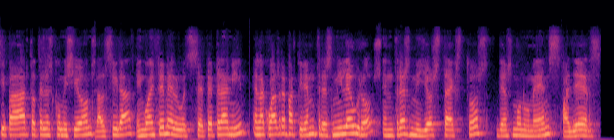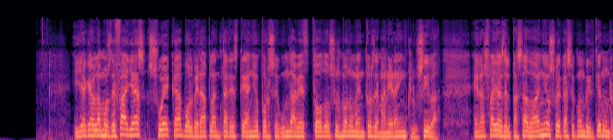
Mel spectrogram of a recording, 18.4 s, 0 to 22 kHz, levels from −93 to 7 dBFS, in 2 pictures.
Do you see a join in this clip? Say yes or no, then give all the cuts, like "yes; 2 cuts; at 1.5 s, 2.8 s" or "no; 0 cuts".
no; 0 cuts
